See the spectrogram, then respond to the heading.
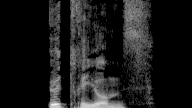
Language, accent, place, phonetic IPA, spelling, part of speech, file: German, Germany, Berlin, [ˈʏtʁiʊms], Yttriums, noun, De-Yttriums.ogg
- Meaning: genitive singular of Yttrium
